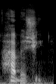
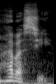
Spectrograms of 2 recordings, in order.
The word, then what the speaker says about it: حبشي: وخلفه أخوه أو ابنه قوط، ثم تلاه ابنه الأشهر أو ابن ابنه حبشي. طبعا النطق بالأثيوبية يختلف قليلا جدا، فبمراجعهم هبسي، وبالمراجع الإنجليزية كذلك نطق قريب منه، ولا داعي لنقول لكم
